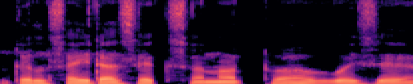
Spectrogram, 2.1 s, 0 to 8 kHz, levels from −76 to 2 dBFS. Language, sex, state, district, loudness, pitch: Assamese, male, Assam, Hailakandi, -18 LUFS, 125 Hz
